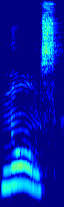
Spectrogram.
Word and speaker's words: gnomes: So there are queens in the storybooks, there are fairies, knights and gnomes.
